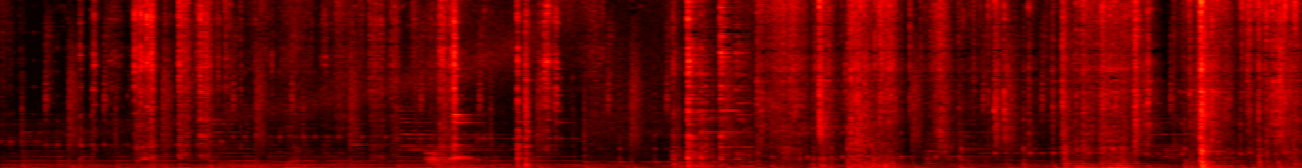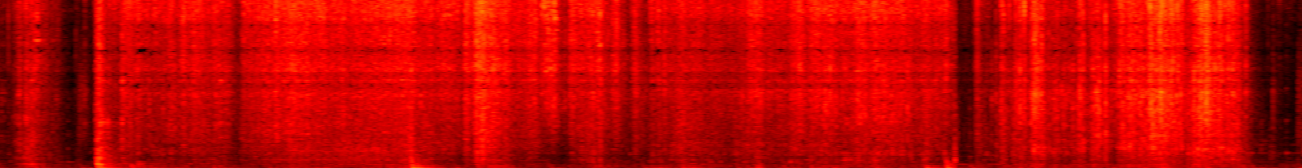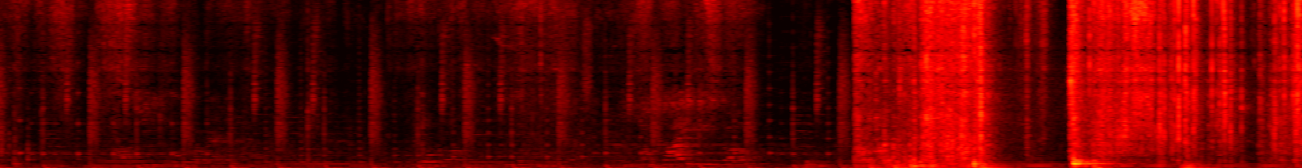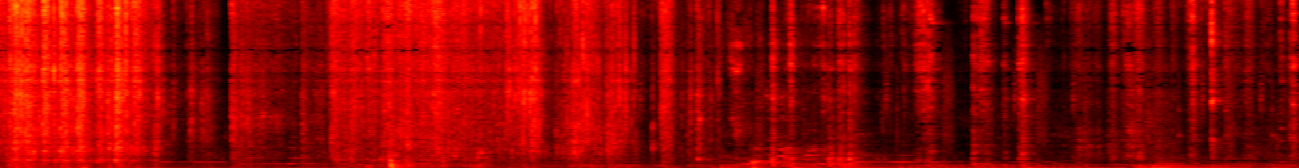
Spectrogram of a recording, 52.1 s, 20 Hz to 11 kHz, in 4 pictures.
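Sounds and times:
plastic wrapping crinkling: 0:12.0 - 0:25.8, 0:36.8 - 0:46.3.

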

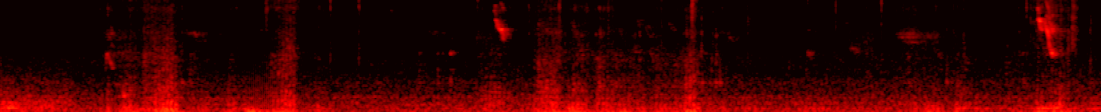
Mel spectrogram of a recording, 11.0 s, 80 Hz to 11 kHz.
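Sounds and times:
bird wings fluttering: 0:01.0 - 0:03.5, 0:04.8 - 0:07.3.

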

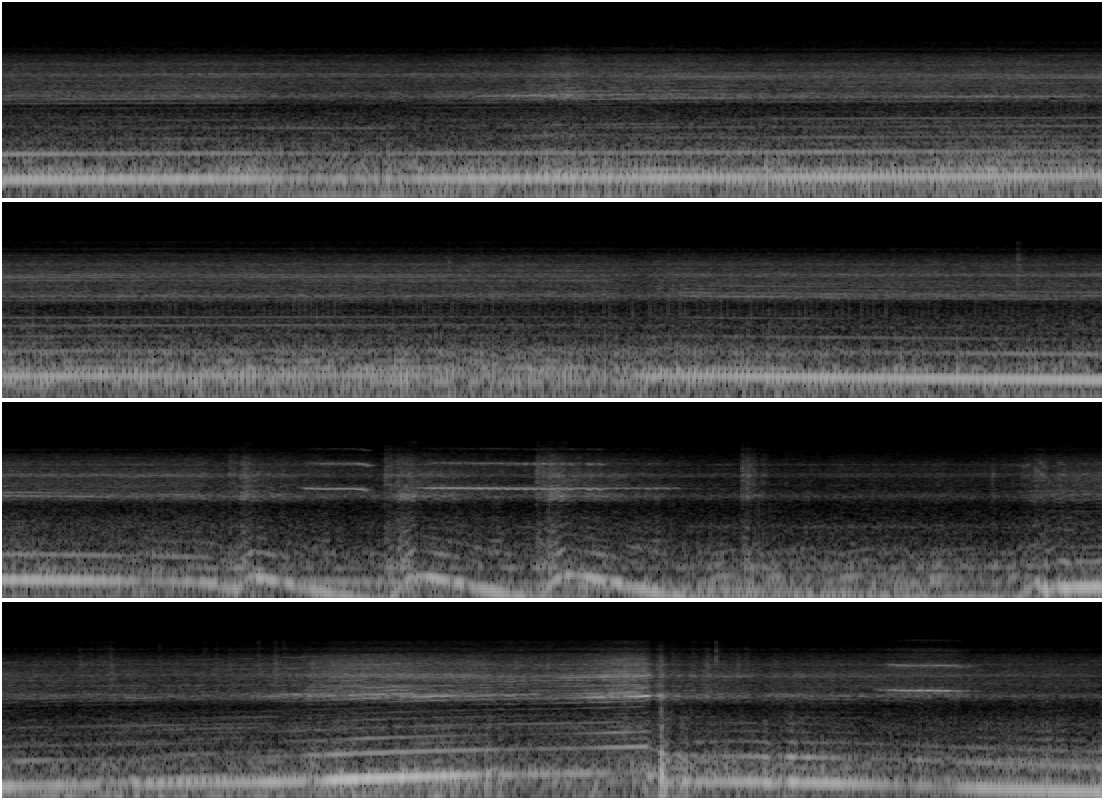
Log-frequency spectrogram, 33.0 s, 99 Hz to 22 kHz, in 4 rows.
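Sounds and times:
race car engine revving: 0:00.0 - 0:13.8, 0:19.3 - 0:22.3, 0:24.0 - 0:32.0.

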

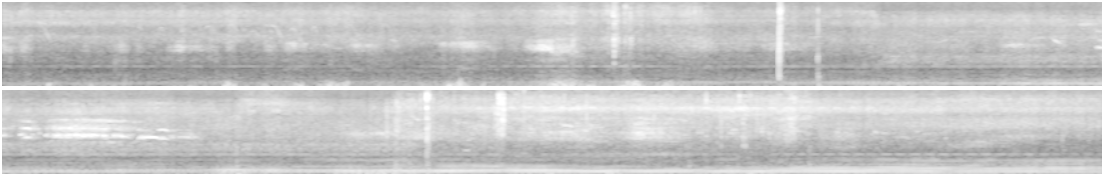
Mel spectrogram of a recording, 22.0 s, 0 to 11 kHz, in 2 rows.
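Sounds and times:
low rumble: 0:00.0 - 0:11.0
rooster crowing: 0:10.8 - 0:13.2.

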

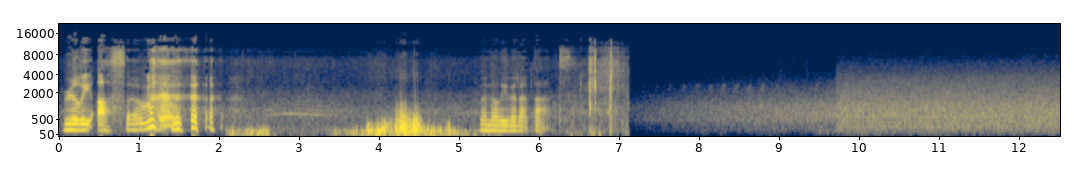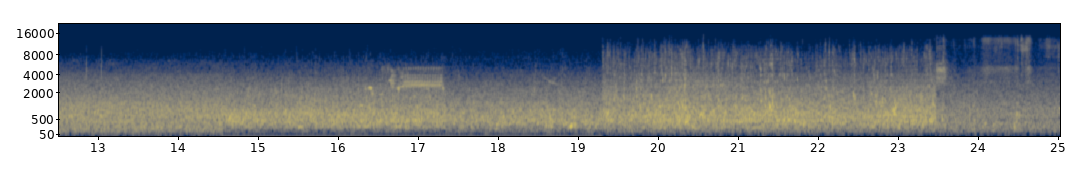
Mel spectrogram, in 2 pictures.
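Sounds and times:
water rushing over rocks: 0:09.7 - 0:23.5.

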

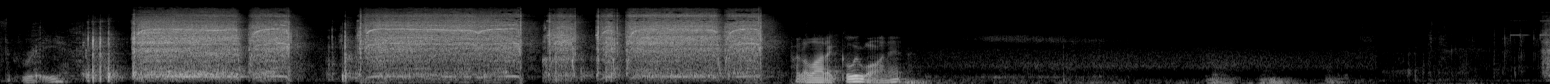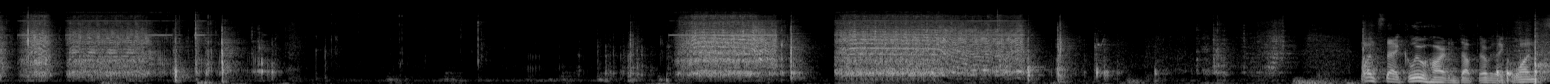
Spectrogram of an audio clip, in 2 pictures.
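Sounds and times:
impact driver driving screws: 0:00.9 - 0:07.8, 0:15.3 - 0:17.8, 0:22.2 - 0:25.9.

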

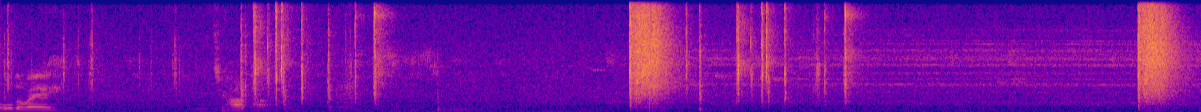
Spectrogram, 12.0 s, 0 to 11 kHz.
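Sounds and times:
air rifle shot crack: 0:06.3 - 0:06.8, 0:11.4 - 0:11.9.

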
